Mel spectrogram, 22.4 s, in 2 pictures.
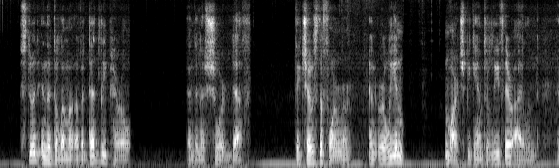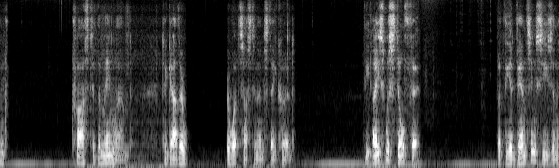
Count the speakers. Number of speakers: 1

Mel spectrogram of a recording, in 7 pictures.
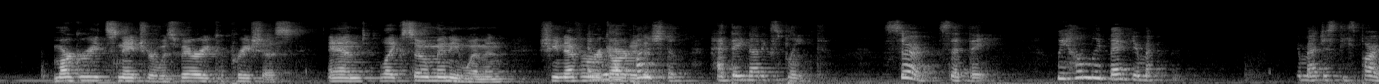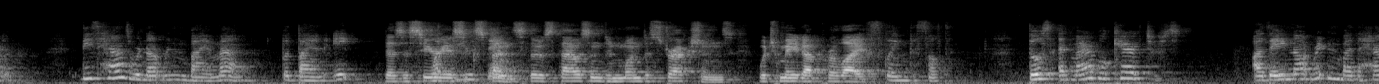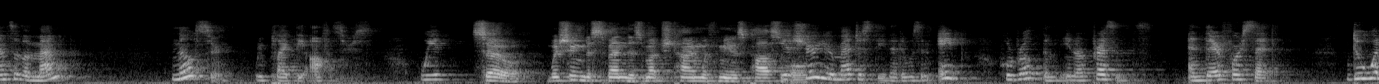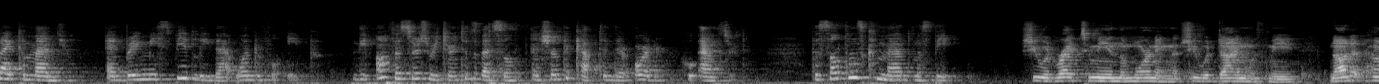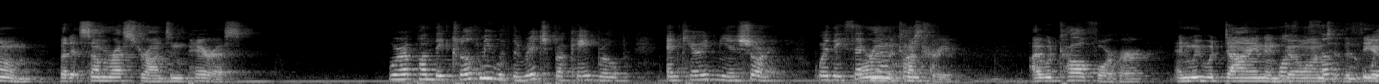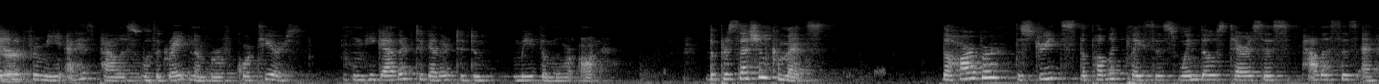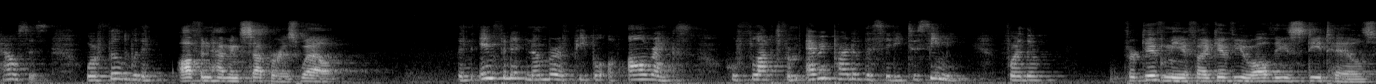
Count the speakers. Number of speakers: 2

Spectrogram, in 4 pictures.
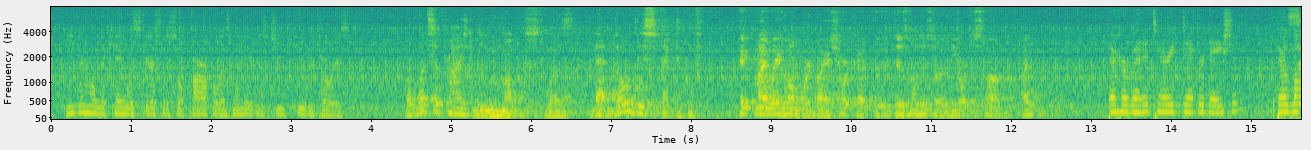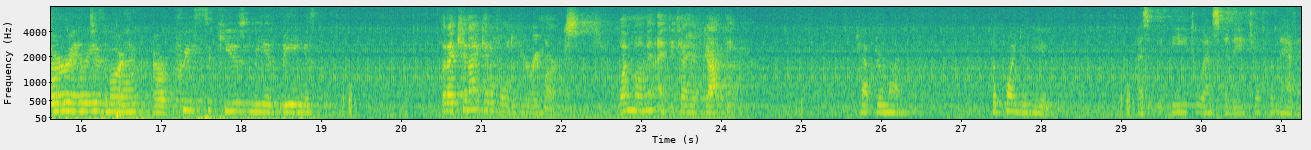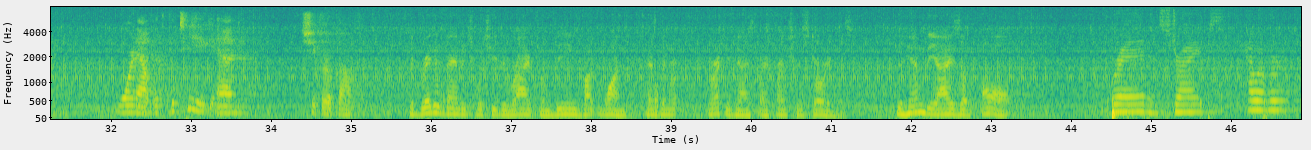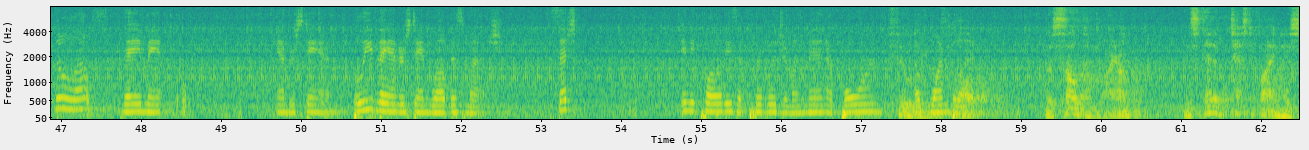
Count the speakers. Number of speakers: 9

